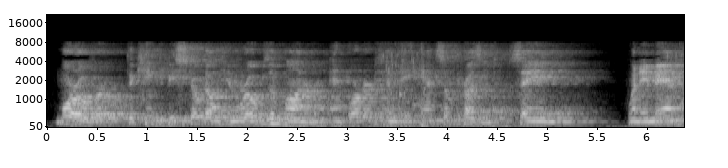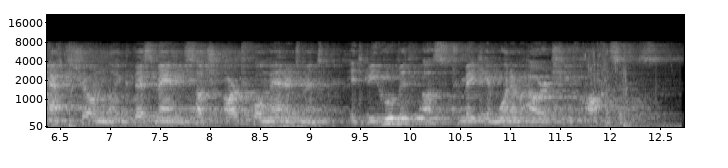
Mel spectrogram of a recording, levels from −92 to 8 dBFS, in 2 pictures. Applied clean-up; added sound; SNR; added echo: none; Splash, splatter; 16 dB; reverberation time 1.3 s.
